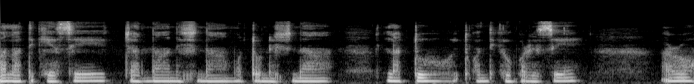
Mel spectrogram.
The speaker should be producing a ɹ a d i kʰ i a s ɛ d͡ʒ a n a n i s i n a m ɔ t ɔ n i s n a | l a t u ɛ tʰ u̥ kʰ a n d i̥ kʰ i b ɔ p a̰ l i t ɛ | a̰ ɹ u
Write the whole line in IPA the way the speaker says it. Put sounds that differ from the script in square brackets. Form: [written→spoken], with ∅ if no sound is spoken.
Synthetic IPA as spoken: a [ɹ→l] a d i kʰ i a s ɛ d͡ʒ a n a n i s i n a m ɔ t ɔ n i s n a | l a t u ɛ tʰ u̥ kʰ a n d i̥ kʰ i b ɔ p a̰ [l→ɹ] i [t→s] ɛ | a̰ ɹ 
